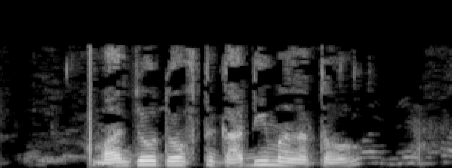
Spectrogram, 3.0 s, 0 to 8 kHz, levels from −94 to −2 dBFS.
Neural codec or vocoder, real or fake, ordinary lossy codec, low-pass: none; real; MP3, 24 kbps; 7.2 kHz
